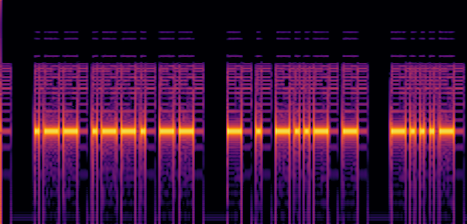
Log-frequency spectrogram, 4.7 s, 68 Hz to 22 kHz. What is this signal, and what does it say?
Morse code, heard as a keyed tone, about 25 wpm, 750 Hz. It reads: WPM TEXT <BT>
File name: cwa / W1AW-Level3 / 25WPM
